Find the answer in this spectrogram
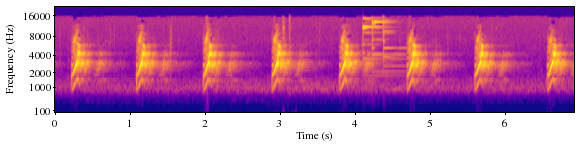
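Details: Spotted crake repeating a rising whip-like whistle eight times, about once per second, each note followed by a short buzzy fade; a single faint click and a brief thin tonal sound appear midway.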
